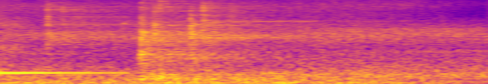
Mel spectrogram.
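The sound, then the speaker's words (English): Lift doors sliding, a soft brief rattle of the panels following a steady low tone at the start, heard alone and fairly quiet. “We'll just get on the lift now. Right, the lift.”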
